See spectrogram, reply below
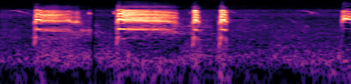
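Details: Burrowing owl uttering loud, broadband rasping screeches: two drawn-out hissing bursts followed by two short sharp rasps and another starting at the close, with a faint thin whistle between them.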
